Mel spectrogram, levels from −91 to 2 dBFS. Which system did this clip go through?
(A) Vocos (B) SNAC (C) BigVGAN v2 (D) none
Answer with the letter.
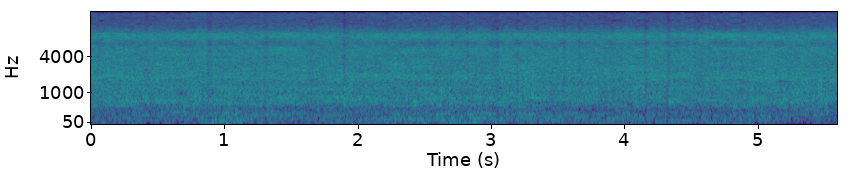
B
